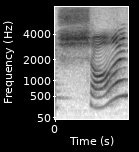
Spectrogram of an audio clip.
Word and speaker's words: Sjón: I then read Moonstone, The Boy Who Never Was by Sean. I think that's how you pronounce his name. It is S-J-O-N and he is Icelandic.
